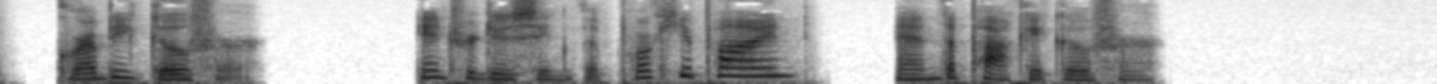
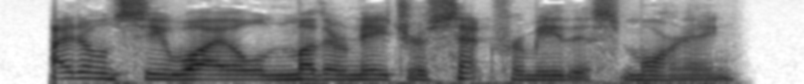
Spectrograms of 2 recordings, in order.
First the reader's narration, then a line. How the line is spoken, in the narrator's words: he grumbled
